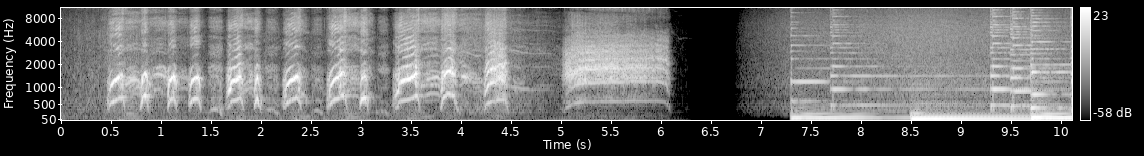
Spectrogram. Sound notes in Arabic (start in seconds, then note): 2.6 ضحكة مجنونة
